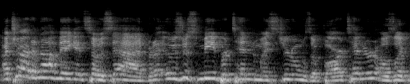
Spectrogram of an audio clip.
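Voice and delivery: ordinary talk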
